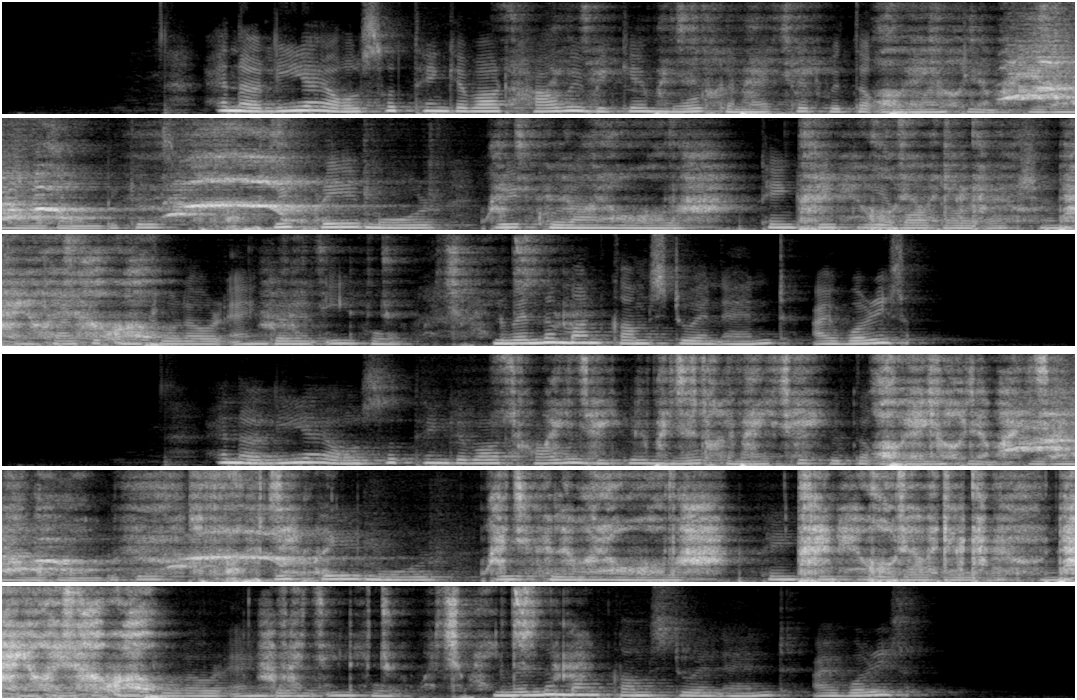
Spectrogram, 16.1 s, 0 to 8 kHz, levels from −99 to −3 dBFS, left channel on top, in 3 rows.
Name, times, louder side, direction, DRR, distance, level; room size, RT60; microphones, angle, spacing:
voice 1, 0.8-7.5 7.8-8.8 9.2-15.3, left 3 dB, 50° left, 11 dB, 0.7 m, -33 dB
Whispering, 2.5-4.1 4.4-7.0 7.8-11.8 12.0-13.8, right 8 dB, 80° right, 0.5 m, -29 dB
sound 1, 5.0-7.2 7.5-7.6, left 4 dB, 85° left, 2.8 m, -26 dB
9.2 x 7.7 x 7.5 m, 0.63 s
head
